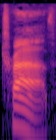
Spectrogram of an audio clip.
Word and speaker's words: traveling: traveling traveling note that in traveling the first syllable of course is stressed trav and then the OL of course weak then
